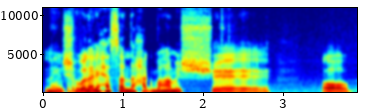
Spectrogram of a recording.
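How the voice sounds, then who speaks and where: A woman's voice: fairly low pitch, moderate pace, clear, resonant tone. Chatty Egyptian woman gamer. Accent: Egyptian Arabic. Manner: chatty, exclaiming, bantering with game characters. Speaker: gaming YouTuber. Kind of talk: casual let's-play commentary.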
